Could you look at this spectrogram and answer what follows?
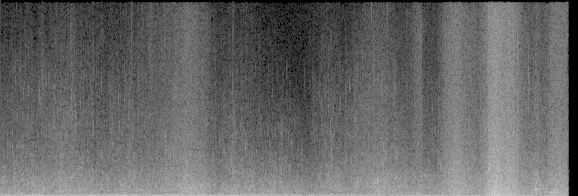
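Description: Wind rumbling on the microphone over open water, with a steady rush of water noise. A louder swish of water and wind comes about six seconds in.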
